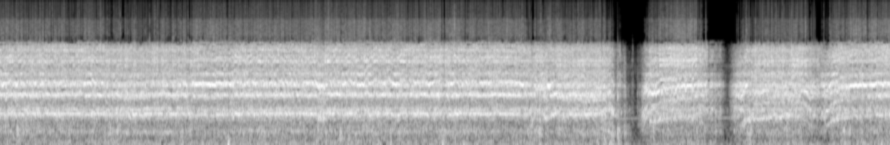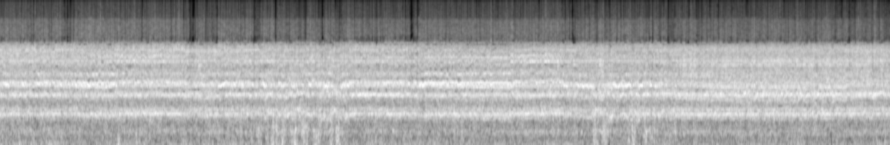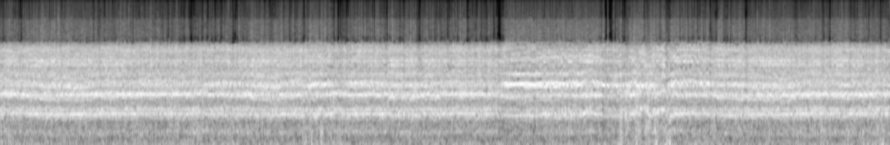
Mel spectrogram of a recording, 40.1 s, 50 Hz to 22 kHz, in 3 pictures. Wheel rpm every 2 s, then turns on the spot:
230, 220, 230, 230, 160, 120, 180, 220, 230, 220, 220, 220, 210, 220, 230, 230, 230, 220, 230, 220.
none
